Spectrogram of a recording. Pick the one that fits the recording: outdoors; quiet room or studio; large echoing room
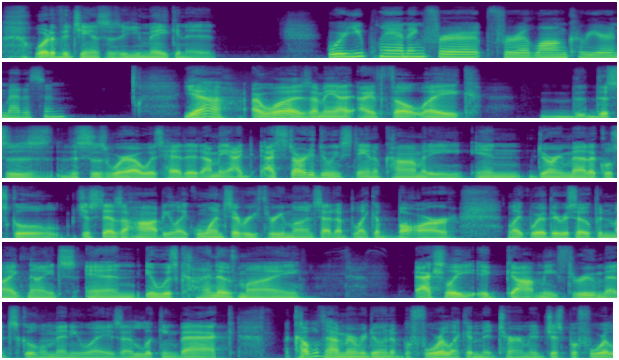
quiet room or studio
